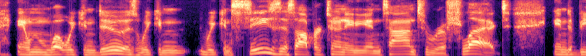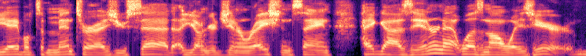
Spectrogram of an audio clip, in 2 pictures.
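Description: A man with a West Texas accent, medium-pitched, with ordinary pitch variation and very even loudness, on a very clean recording over a silent background. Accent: West Texas drawl. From West Texas (Texas panhandle). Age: 50s. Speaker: podcast host. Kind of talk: casual interview chat.

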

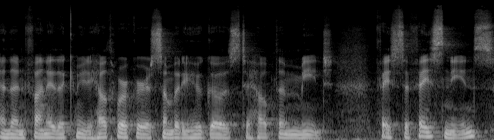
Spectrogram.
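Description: A man with an unremarkable speaking voice talks at a fairly low pitch. His pace is fairly quick. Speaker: medical director. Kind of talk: interview soundbite in news report.

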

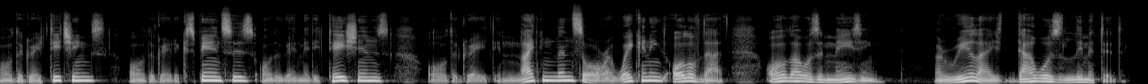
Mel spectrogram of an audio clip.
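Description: In an Israeli accent, a man at medium pitch speaks at a moderate pace with a dark, mellow tone and very wide pitch swings. The recording is very clean, with a silent background. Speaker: spiritual teacher and monk. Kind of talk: interview.

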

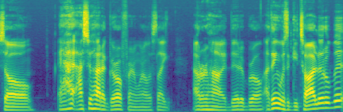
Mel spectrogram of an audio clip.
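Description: A man with a Puerto Rican accent talks at a very fast pace in a medium pitch with ordinary pitch variation. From Puerto Rico (Carolina). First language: Spanish. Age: 30s. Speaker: jiu-jitsu and MMA practitioner. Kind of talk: casual chat.

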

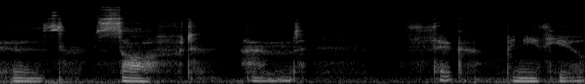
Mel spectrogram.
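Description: A whisper comes through amid noticeable background noise. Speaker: podcast host. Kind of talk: guided meditation. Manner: slow, soothing, hushed, sleepy bedtime pacing; gentle, calming, friendly.

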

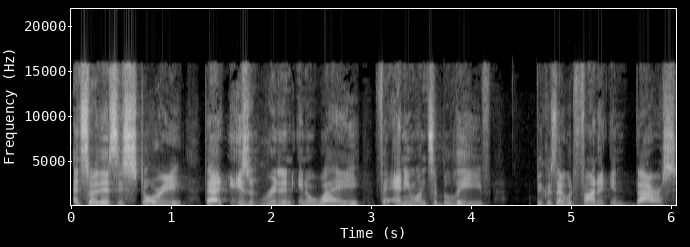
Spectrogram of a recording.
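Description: A man with an Australian accent, high in pitch, at a moderate pace, with ordinary pitch variation and big swings in loudness. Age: 30s. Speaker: pastor. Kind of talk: sermon. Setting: church.

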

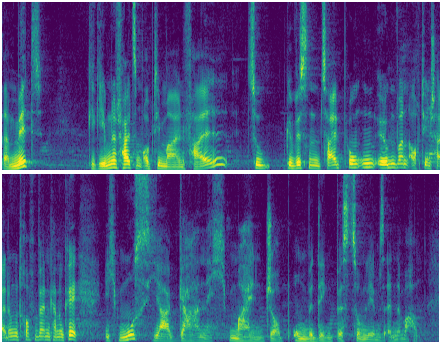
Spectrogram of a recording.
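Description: This man's voice shows vocal fry and very wide pitch swings. His loudness rises and falls in big swings. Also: medium pitch for a man, moderate pace. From northern Germany, Kiel. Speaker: network marketer. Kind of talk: casual interview. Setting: in person in Munich.

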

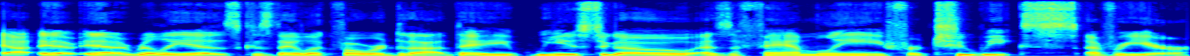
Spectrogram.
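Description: A woman with an American accent talks at a fairly quick pace in a plain, everyday voice, fairly low in pitch, with fairly even intonation and very even loudness. The recording is very clean, dry and close, with no echo and a silent background. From Maine, US. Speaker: nonprofit staff member and co-founder. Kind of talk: casual interview.

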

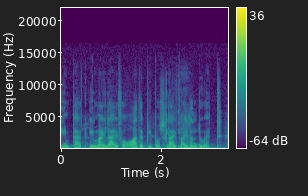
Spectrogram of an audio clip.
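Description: With a Spanish accent, a woman speaks at a very deep, low pitch with vocal fry and ordinary pitch variation. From Spain. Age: 50s. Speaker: philanthropist. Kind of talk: interview.

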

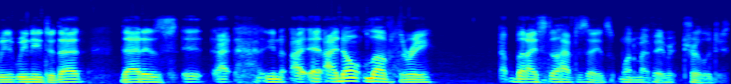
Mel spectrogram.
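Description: The speaker has an unremarkable speaking voice. The pace is moderate and the intonation fairly even. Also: man, medium pitch for a man. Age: 20s. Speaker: podcast co-host, actor. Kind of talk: casual chat.

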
